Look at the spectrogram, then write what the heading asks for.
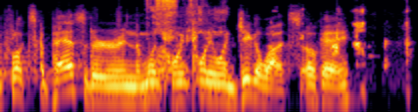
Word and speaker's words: gigawatt: gigawatt but um I don't think it's improper pronunciation I think it can go either way I mean I've always said gigawatts but I mean you could go gigawatts I mean you could just pronounce the gig part more.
